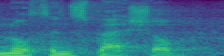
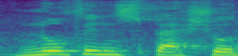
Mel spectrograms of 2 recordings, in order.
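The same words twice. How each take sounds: First: "Nothing special" said lower and softer, falling away; a muted afterthought; quiet repeat. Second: NOTHING said higher and louder, falling at the end; a punchy summing-up line; emphatic verdict. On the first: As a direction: echo "Nothing special" to yourself under your breath. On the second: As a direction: land "Nothing special" as a firm verdict. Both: Real, not acted. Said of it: "That's probably what I'll say about this one".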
